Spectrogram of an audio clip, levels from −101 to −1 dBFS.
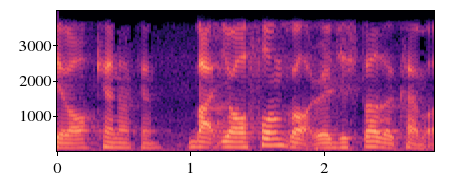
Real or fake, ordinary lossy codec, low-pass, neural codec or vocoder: real; AAC, 24 kbps; 3.6 kHz; none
